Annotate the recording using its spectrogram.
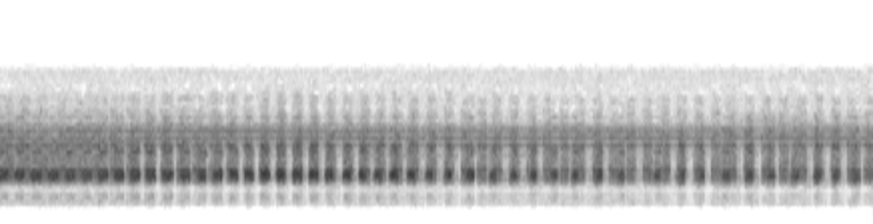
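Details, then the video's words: Cicada song: a loud, high, continuous buzz broken into fast, regular pulses, with the beating growing more distinct toward the end. "Cicada Sounds - Cicada Sound Effect"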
